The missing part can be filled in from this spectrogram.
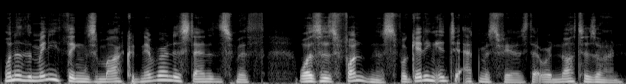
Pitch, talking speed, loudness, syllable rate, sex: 140 Hz, 230 wpm, -19 LUFS, 6.1 syllables/s, male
